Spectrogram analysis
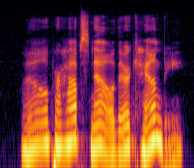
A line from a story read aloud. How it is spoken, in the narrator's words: Levi answered, with a weary sigh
